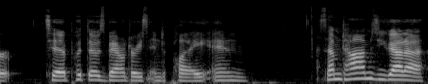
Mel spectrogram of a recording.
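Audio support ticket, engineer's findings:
Call bitrate drop, 0.87–3.81 s: speech turns rough, watery and muffled, worst for about 1.6 s, then recovers. Encoder starved after the bandwidth estimate fell, which fits a drop from around 64 kbps to about 22 kbps. Coarser coding. Spectrogram: upper band thins or cuts off, harmonics smeared. Waveform envelope largely unchanged.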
